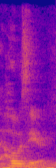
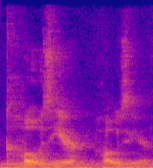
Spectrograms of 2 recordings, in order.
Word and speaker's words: Hozier: Hozier. Right. I hesitated there, but it rhymes with cozier. Hozier, Yeah.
